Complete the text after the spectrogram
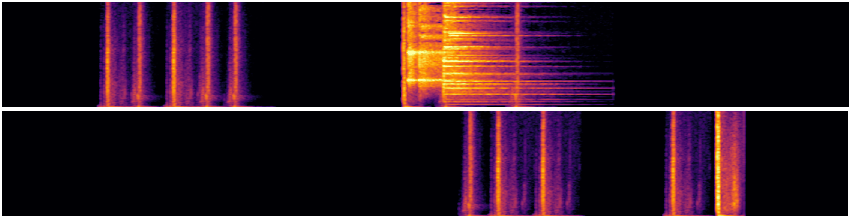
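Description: Gloved punches thud in quick bursts.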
